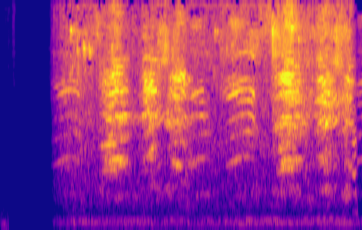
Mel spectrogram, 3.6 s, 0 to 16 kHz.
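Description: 105 female international students from Khyber Pakhtunkhwa, Pakistan, protest in Islamabad, chanting together in rhythmic, high-pitched bursts, voices rising and falling in repeated shouted phrases over a steady low rumble, after a brief silence; they ask the UN and Pakistan's government for help to continue medical and dental studies in Afghanistan.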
